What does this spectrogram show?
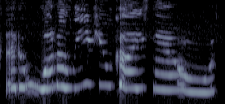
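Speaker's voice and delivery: high, slow, crying plea; high, slow, choked-up farewell; tearful goodbye. Retold or imitated. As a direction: hold on to them and cry it out.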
